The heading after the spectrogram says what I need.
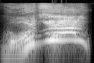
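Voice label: Voice limit break, Japanese; cyrus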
